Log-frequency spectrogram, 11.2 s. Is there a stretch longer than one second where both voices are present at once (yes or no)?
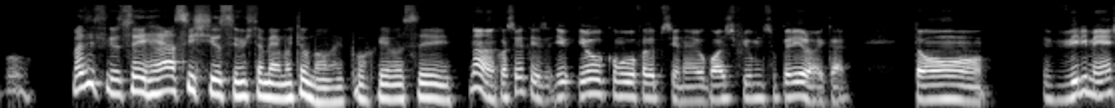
no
